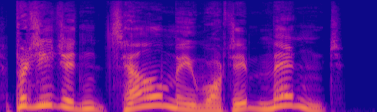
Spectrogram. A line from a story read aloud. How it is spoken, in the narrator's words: said Harry impatiently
